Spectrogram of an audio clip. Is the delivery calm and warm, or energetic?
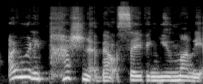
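energetic. It is said in a lively, high-energy way. The speaker is championing people. "Look at her energy"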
